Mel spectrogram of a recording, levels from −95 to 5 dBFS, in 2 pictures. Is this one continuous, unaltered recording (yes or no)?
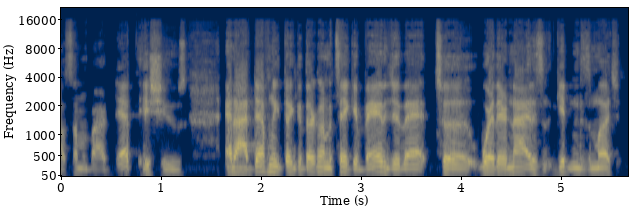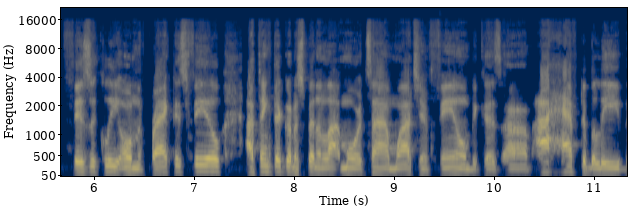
yes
